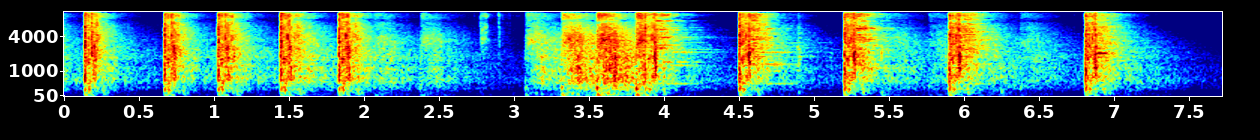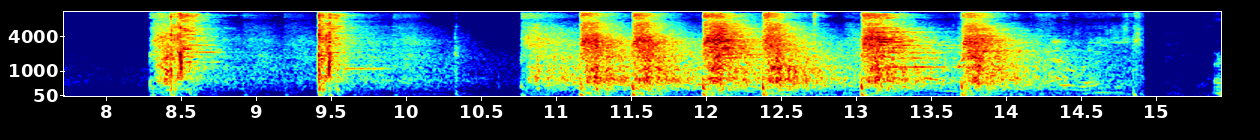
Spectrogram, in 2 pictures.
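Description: Pistol gunshots at a USPSA match striking steel popper targets, sharp cracks fired in quick bursts with brief pauses between strings, loud and close, with ringing metallic hits mixed in.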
